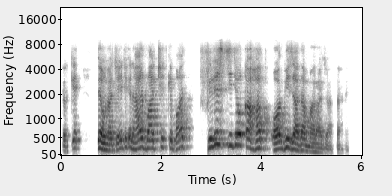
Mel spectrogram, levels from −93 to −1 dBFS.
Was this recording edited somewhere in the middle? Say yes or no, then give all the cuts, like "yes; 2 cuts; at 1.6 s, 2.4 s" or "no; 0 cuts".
no; 0 cuts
